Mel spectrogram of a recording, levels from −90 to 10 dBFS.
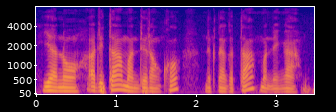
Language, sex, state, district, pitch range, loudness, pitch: Garo, male, Meghalaya, North Garo Hills, 105-135 Hz, -18 LUFS, 115 Hz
